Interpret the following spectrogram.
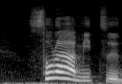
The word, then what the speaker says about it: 天満: 正式の名前は天満と書いてこれ正式には空 3 つと呼んでそらみつ大自在天神という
